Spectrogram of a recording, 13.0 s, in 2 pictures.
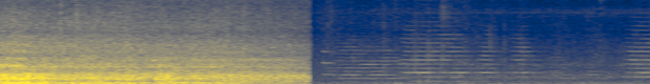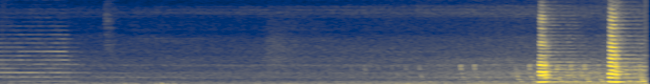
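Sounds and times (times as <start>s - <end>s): train rumbling past: 0.0s - 13.0s
train horn toots: 3.2s - 8.4s, 11.8s - 13.0s.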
